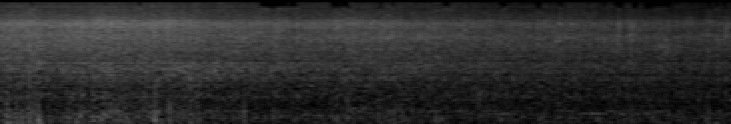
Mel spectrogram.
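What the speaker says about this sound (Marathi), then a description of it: "आता हा तवा ठेवलेला आहे मसाल्याचा छ काळा मसाला भाजला ना तोच तवा आहे आता त्याच्यावर आपण पाणी सोडणार आहोत" Water poured onto a hot griddle that was used to roast black spice masala sends up a loud, steady hiss of steam and sizzle that holds throughout and fades slightly toward the end.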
